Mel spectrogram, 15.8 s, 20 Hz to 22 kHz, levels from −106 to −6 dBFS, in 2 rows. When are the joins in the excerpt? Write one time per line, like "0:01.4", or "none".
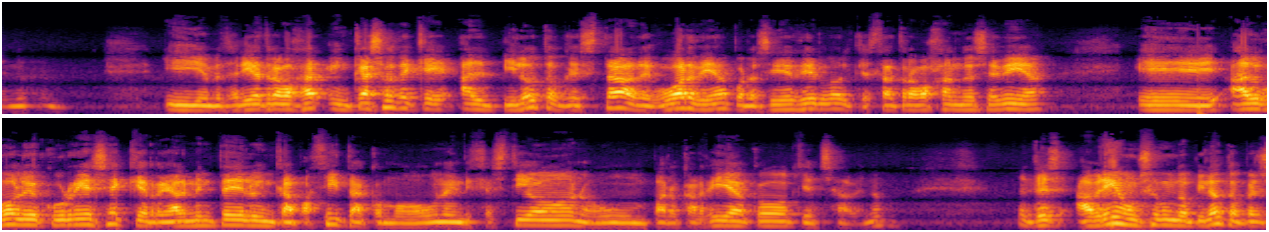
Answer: none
